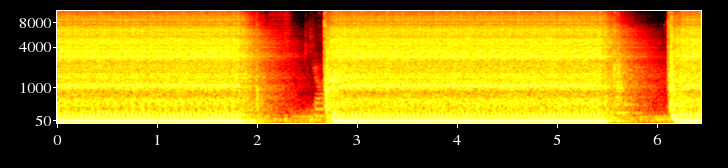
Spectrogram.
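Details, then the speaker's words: Old boat engine, bought in very damaged condition, run after cables removed and neutral readjusted and spark checked: fast, steady, even firing that briefly drops away twice and picks straight back up, smooth and strong; engine running healthy. "the engine ran woo dude that sounded cool"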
